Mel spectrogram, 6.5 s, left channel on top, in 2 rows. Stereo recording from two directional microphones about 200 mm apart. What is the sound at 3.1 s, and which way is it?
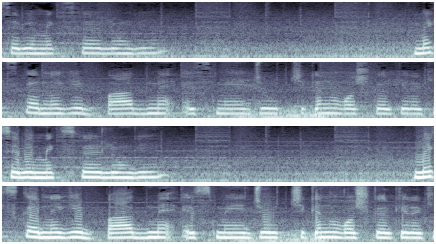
A woman's voice, 25° right (ahead or behind).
